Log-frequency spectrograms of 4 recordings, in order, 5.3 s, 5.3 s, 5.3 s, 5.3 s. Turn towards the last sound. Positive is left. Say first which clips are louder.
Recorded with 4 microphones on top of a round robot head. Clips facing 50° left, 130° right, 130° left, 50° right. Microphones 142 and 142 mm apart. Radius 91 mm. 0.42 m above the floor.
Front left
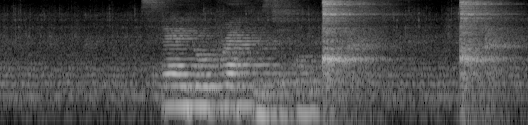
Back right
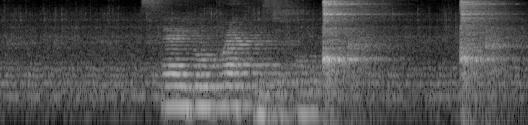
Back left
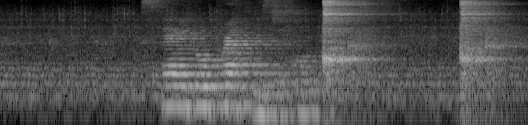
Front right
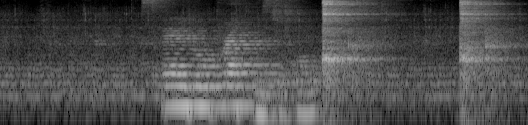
# back right 2 dB, back left 1 dB
turn(degrees=-5)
